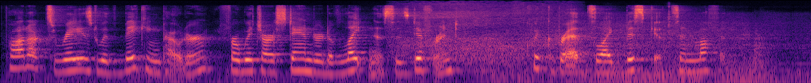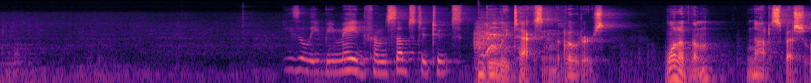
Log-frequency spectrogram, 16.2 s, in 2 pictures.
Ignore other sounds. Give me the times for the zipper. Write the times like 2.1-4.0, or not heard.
12.8-13.8.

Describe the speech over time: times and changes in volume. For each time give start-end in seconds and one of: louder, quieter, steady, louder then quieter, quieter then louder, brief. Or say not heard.
0.1-7.3 steady
10.9-16.1 steady.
